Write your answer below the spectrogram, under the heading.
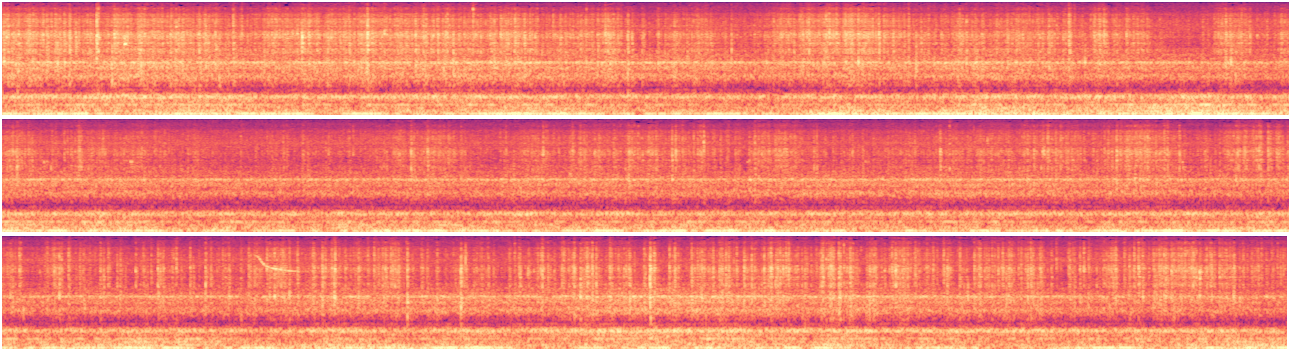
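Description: Steady wind noise on a tornado probe's microphone under a storm, with a running crackle of raindrops striking the probe.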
